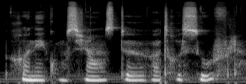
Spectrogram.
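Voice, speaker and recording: A woman guides a yoga nidra meditation in a soft, whispery voice. Her delivery is very slow and even, keeping close to one pitch. Faint music plays beneath her gentle instructions. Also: husky. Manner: slow, gentle, soothing instructions with long pauses.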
